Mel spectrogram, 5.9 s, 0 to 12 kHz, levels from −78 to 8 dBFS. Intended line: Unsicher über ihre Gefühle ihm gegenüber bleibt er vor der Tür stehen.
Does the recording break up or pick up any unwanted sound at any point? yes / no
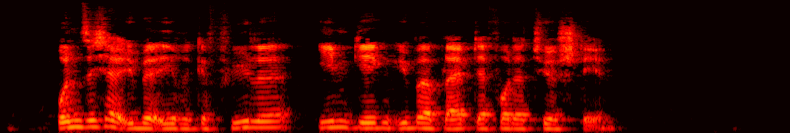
no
